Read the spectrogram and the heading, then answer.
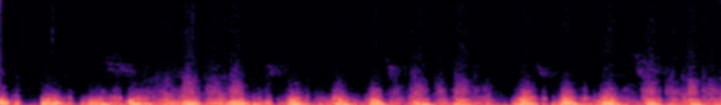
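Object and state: Foam microphone windscreen being scratched.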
